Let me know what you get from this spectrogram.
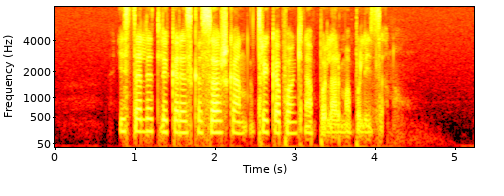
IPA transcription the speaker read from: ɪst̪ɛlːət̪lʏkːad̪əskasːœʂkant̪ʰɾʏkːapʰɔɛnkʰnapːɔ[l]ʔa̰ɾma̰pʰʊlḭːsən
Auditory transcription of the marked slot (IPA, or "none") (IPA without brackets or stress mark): l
